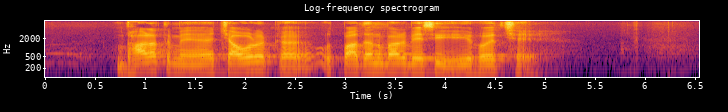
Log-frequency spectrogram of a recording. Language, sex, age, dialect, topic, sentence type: Maithili, male, 46-50, Bajjika, agriculture, statement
